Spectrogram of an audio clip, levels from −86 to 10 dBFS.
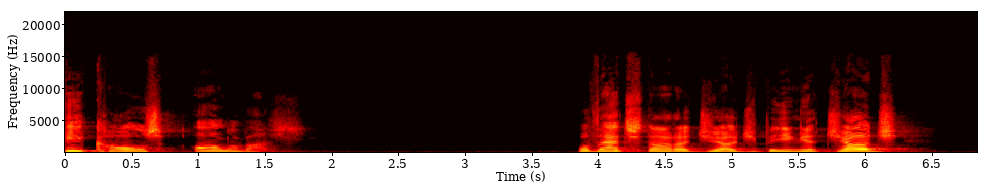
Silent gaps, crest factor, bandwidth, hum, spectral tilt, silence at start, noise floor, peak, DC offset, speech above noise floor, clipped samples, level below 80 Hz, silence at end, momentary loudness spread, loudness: none; 20 dB; 14.5 kHz; none; -5 dB/octave; 0 s; -77 dBFS; -10 dBFS; under 0.1%; 49 dB; under 0.1%; -68 dBFS; 0.6 s; 13 LU; -28 LUFS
